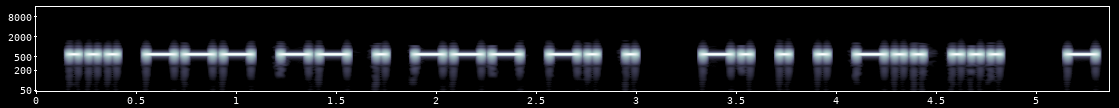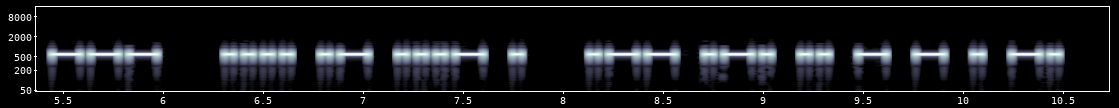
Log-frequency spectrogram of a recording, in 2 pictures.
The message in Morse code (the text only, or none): SOMEONE NEEDS TO HAVE WRITTEN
